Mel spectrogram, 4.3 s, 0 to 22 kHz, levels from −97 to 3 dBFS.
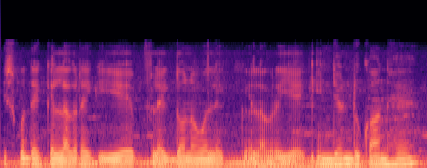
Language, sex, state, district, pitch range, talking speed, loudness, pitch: Hindi, male, Arunachal Pradesh, Lower Dibang Valley, 105-115 Hz, 240 wpm, -13 LUFS, 110 Hz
